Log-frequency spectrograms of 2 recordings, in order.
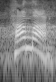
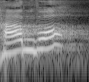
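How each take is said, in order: First: The words are squeezed together into one short form. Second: Both words are pronounced fully and separately.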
